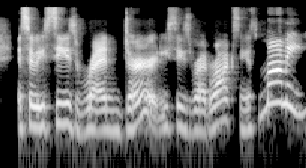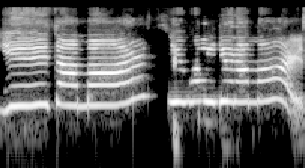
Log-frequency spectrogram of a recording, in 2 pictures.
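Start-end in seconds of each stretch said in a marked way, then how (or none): 2.6-6.1 put-on loud, very high, squeaky little toddler voice. A mother retells her toddler son seeing red rocks over FaceTime: little toddler voice. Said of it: "the little toddler voice they have".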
